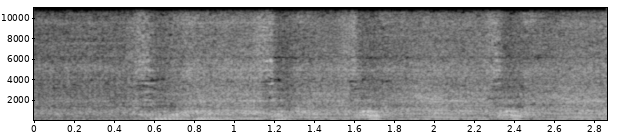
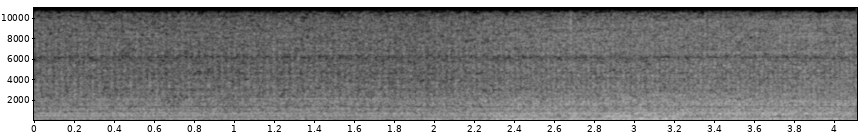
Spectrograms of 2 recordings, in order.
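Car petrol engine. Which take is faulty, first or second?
second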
